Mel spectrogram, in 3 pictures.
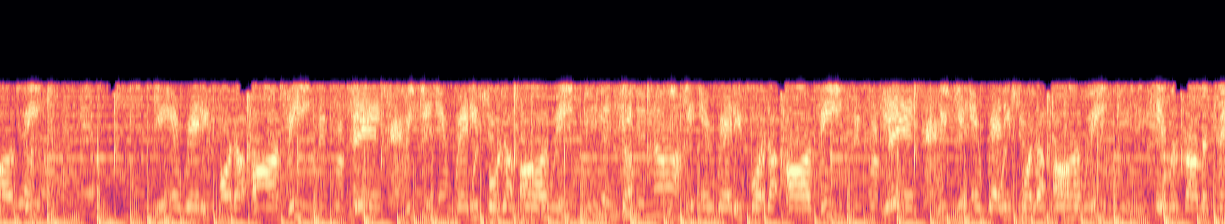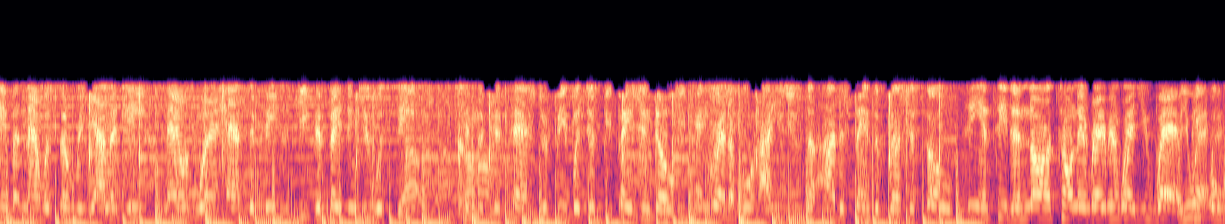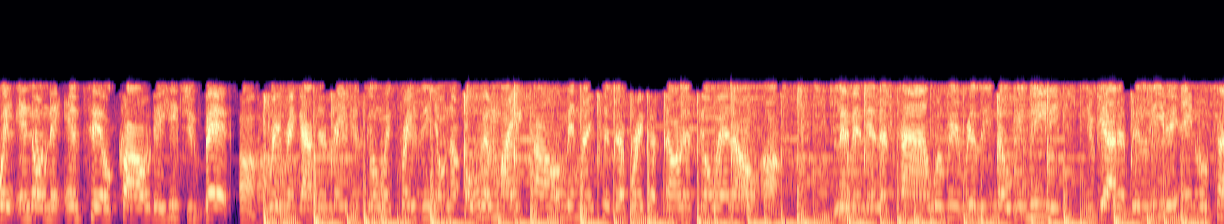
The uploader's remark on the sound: TNTSuperfantastic Conference Call.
